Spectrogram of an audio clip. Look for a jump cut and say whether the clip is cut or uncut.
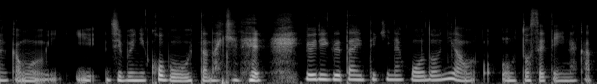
cut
